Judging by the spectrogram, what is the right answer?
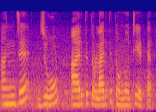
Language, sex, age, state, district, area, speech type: Malayalam, female, 18-30, Kerala, Alappuzha, rural, spontaneous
